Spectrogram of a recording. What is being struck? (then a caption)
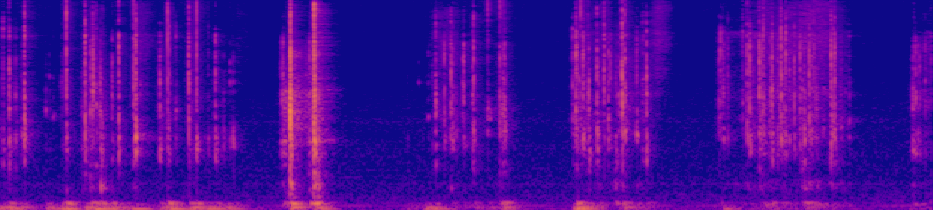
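Plastic mechanical keyboard keys. Long fingernails type on the keys of a white plastic mechanical keyboard in short bursts separated by pauses. The keystrokes are quick, sharp clicks with bright high edges and a soft low thump. The two loudest strikes come near the middle.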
